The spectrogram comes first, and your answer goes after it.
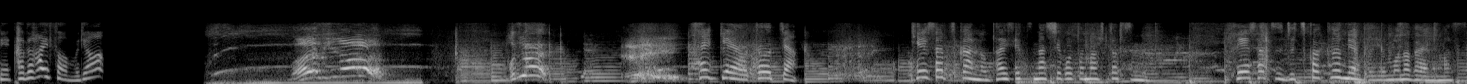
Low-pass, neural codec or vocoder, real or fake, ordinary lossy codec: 7.2 kHz; codec, 16 kHz, 2 kbps, X-Codec, HuBERT features, trained on general audio; fake; none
